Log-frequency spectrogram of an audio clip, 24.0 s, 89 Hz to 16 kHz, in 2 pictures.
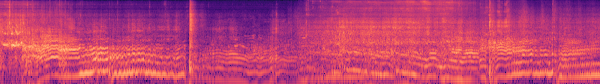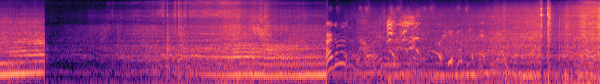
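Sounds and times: rally car engine revving: 0.0 - 12.9, 14.3 - 19.8, 20.4 - 24.0
approaching rally car engine: 0.6 - 24.0.

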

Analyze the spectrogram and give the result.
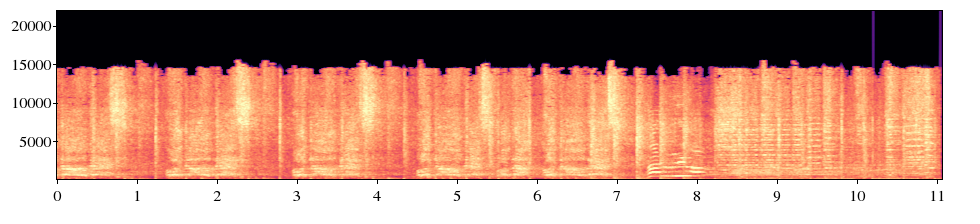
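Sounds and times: crowd shouting along: 0.0 - 11.0
driving drum beat: 0.0 - 11.0
live dance music: 0.0 - 11.0.

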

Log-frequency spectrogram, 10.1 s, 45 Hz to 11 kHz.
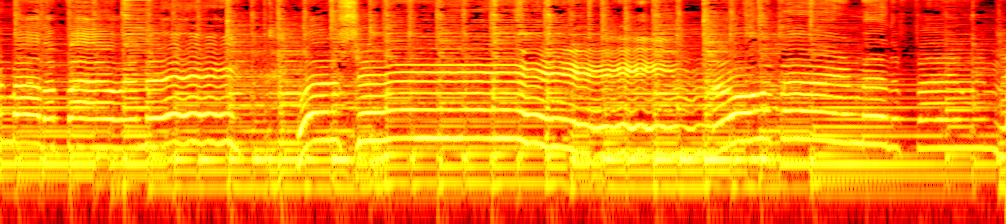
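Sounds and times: acoustic guitar chord: 0.0 - 10.0
man singing: 0.0 - 10.0.

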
